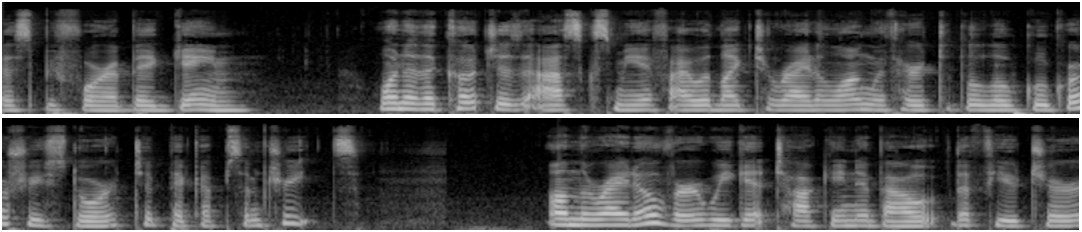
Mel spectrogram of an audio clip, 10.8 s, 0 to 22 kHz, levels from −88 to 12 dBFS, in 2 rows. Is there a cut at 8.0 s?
yes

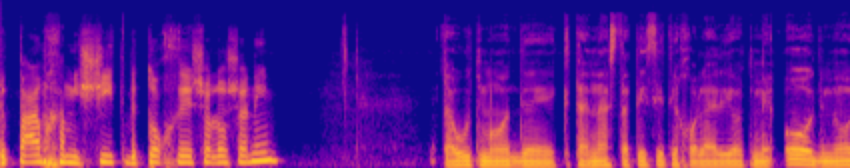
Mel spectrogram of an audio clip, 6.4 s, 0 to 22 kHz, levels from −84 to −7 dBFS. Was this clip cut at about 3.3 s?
yes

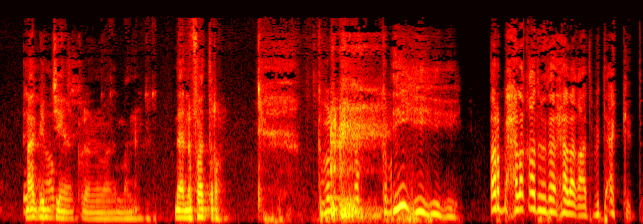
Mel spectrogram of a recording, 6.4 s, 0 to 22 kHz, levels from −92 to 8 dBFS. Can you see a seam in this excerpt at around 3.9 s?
yes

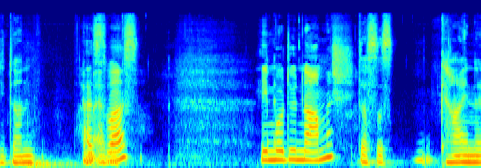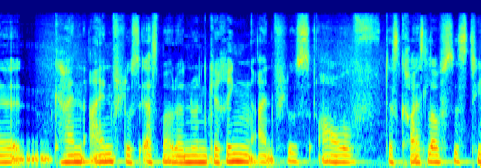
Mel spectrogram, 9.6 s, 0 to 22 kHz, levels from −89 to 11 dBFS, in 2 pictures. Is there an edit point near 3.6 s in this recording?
yes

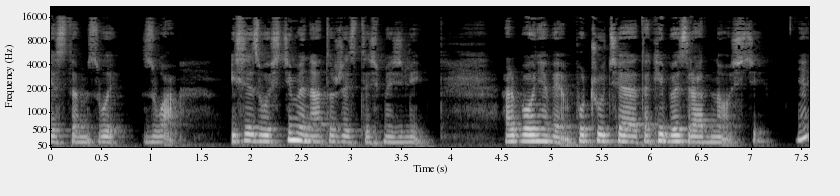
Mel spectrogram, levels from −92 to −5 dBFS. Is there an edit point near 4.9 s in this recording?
no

